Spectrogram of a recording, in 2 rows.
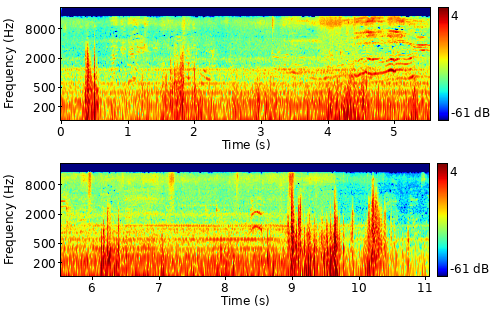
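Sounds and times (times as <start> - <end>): ferry engine running: 0.0 - 11.0
wind buffeting microphone: 0.0 - 11.0.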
